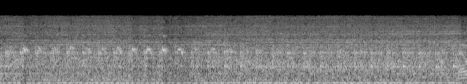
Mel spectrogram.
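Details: Gas Isuzu NPR 16ft box truck engine running with loose, uneven knocking in the idle; needs motor work, cause not identified; engine knock.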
